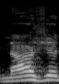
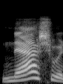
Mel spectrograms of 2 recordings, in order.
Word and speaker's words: Nashua: it went out for a second if i'm pronouncing the city name right nausea new hampshire i'm going to give you credit i'm actually sitting in that city right now it's nashua new hampshire two-time number one city in the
